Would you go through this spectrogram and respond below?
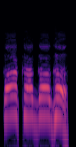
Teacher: और क, ख, ग, घ किससे बोले जाते हैं? तो कंठ से।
